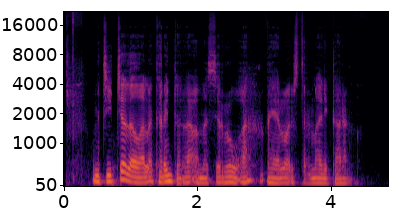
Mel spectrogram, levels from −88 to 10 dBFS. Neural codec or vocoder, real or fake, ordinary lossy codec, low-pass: codec, 44.1 kHz, 1.7 kbps, Pupu-Codec; fake; none; none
